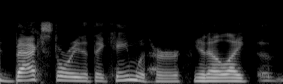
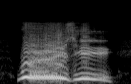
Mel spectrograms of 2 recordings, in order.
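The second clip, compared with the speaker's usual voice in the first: put-on extremely gruff growl, louder; 4 semitones higher, 6 dB louder than usual. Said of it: "be extremely gruff".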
